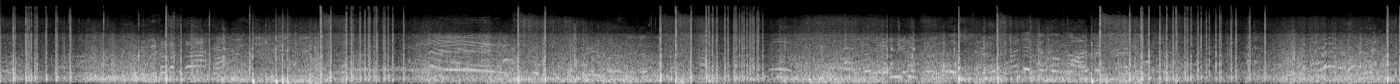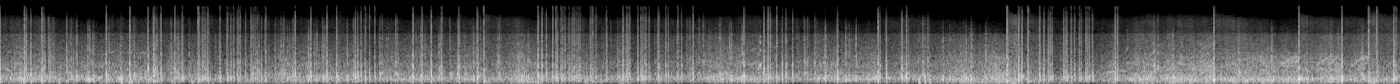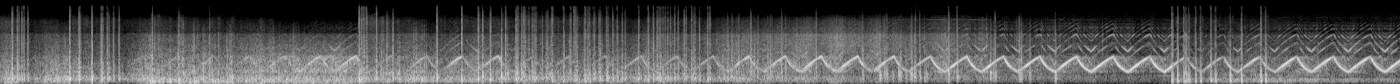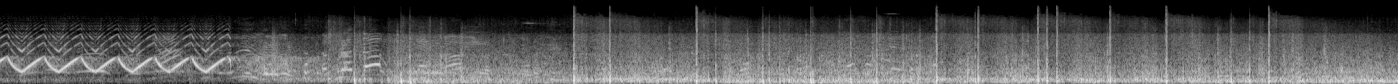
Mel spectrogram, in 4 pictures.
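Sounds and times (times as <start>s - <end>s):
firework bursts and bangs: 0.0s - 42.4s, 44.6s - 55.9s
firework crackling: 0.0s - 55.9s
siren wailing: 3.2s - 5.2s, 26.4s - 45.1s.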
